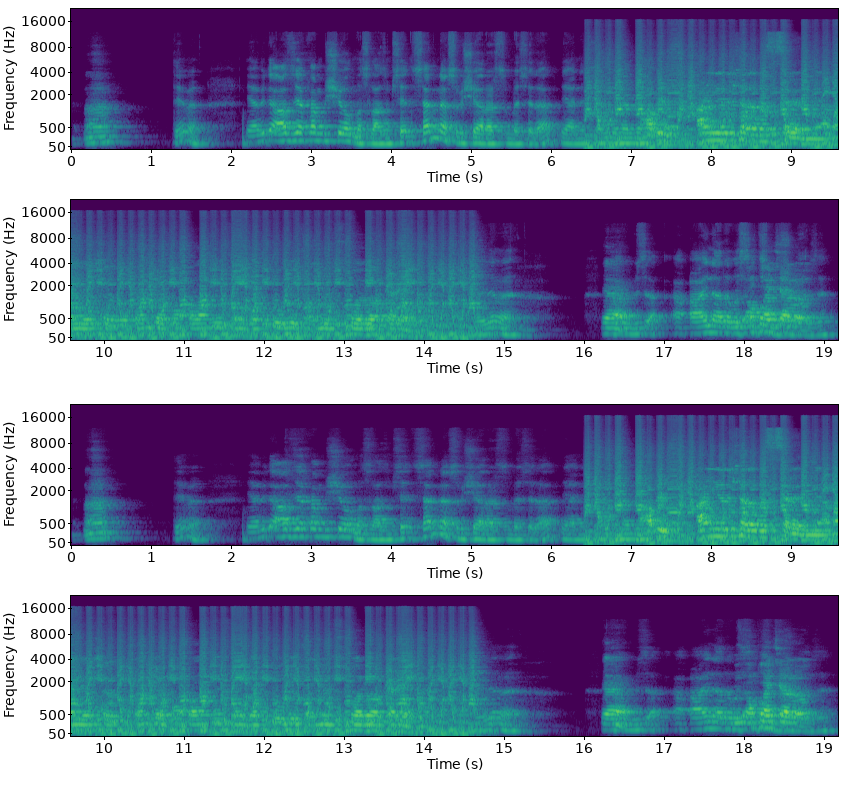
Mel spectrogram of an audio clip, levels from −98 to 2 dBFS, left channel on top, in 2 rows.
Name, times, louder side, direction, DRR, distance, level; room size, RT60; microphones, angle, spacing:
voice 1, 0.1-0.5 7.1-7.5 7.8-14.1 16.2-16.5 17.8-18.8, right 2 dB, 75° right, -5 dB, 1.3 m, -30 dB
voice 2, 1.3-1.6 2.2-7.5 14.6-15.2 16.3-18.0 18.3-19.0, left 3 dB, 65° left, 6 dB, 0.5 m, -35 dB
sound 1, 6.4-14.6, right 1 dB, 10° right, 0.3 m, -33 dB
4.0 x 3.1 x 3.1 m, 0.75 s
head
